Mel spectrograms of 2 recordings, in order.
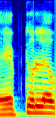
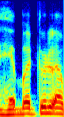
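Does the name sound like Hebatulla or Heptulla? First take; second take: Heptulla; Hebatulla. First: The middle has a p sound directly before t. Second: The middle has a b sound followed by a vowel. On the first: The speaker calls it wrong. "હેપ્તુલ્લા બરાબર નહોતું" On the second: The speaker calls it right. "પહેલાં તો આપણે હેબતુલ્લા બોલી નહોતા શકતા"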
